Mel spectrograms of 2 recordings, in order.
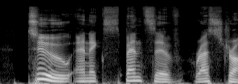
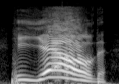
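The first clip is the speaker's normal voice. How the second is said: "yelled" punched high and loud; stress on yelled; 5 semitones higher, 6 dB louder than usual. Shown as a demonstration. Teacher correcting whisper to yell, "yelled" stressed high and loud. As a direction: swell loudly on "yelled".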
